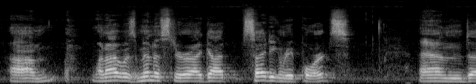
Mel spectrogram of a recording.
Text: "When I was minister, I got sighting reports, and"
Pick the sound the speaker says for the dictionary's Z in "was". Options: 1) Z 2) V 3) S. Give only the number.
1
